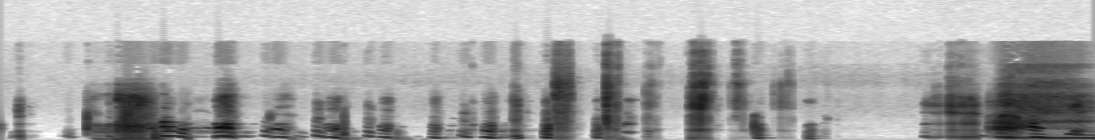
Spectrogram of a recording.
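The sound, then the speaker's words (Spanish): Someone imitates Donald Duck's voice, spitting out a rapid stream of raspy, squawking syllables, pausing briefly, then letting out one more garbled burst. “Ay, cállate que haces como el pato Donald y tú diciéndome cosas.”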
